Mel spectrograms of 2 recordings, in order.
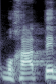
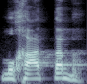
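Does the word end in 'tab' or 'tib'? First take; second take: tib; tab. First: The last syllable has an i vowel. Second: The last syllable has an a vowel. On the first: The speaker calls it wrong. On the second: The speaker calls it right.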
